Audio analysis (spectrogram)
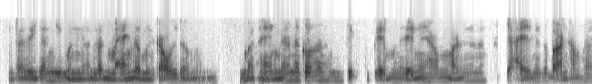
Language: Vietnamese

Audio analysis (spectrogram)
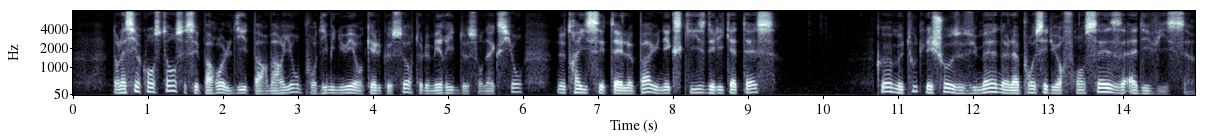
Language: French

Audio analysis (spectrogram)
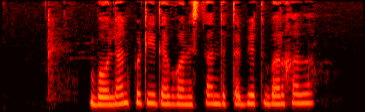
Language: Pashto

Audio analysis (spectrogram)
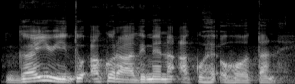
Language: Kikuyu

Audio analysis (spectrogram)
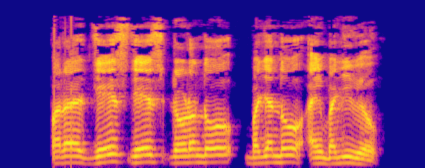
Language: Sindhi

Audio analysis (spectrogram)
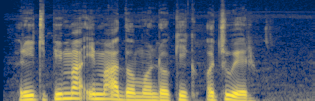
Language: Luo (Kenya and Tanzania)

